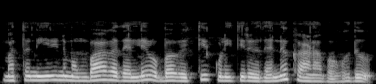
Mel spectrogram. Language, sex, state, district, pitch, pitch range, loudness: Kannada, female, Karnataka, Bangalore, 180 Hz, 165-195 Hz, -15 LUFS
